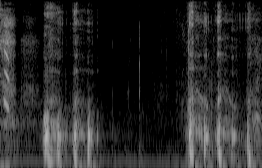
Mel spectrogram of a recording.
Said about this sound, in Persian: بچه ها سرفه میکنن چیکار باید بکنن؟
